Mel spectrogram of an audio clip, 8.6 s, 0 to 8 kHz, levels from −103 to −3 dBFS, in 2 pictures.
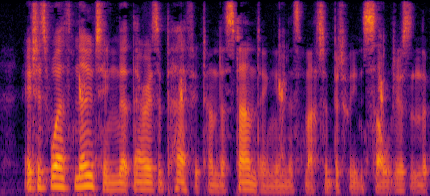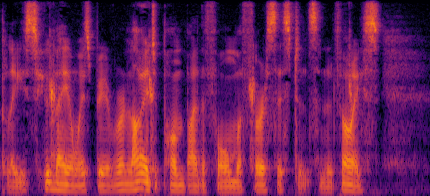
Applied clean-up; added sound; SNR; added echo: none; Tick-tock; 15 dB; none.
